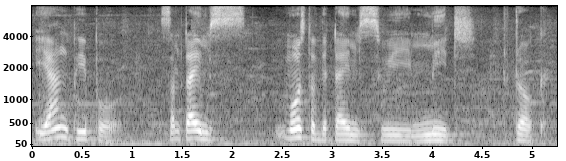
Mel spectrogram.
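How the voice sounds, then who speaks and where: A young man with a Kenyan accent answering an interview casually, in short halting phrases. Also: medium pitch, animated, a little mellow, faint music behind. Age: young adult. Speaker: youth workshop participant being interviewed. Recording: faint outdoor urban noise.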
